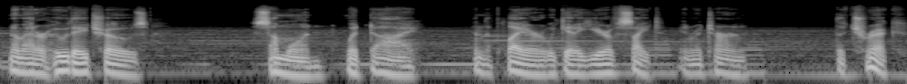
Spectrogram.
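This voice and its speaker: Casting: male actor as anguished youth narrating dark fantasy horror, extremely low voice, grave and deliberate, music underneath. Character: anguished blind youth recounting a deadly ordeal. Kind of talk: scripted first-person horror narration.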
